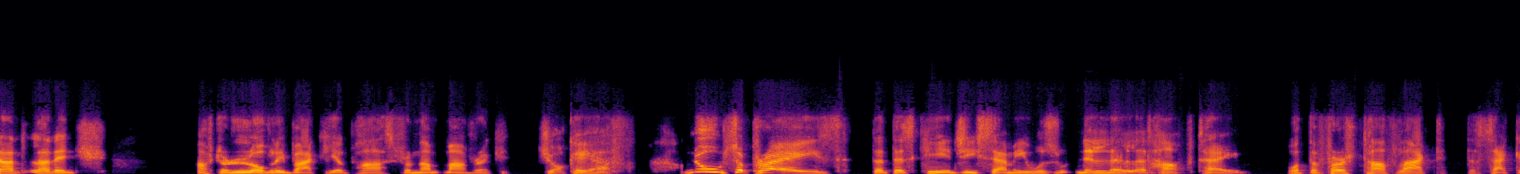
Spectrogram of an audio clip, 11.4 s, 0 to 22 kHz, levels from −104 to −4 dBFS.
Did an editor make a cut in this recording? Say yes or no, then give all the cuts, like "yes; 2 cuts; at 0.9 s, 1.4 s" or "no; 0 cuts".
yes; 1 cut; at 5.1 s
